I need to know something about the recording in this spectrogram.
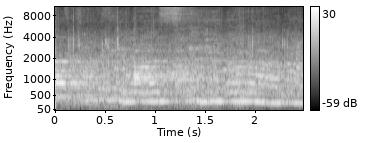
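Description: A woman singing solo in a traditional Paiwan style: a slow melody of long held notes that step gently up and down in pitch.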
